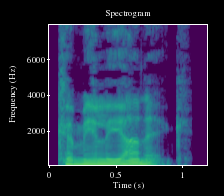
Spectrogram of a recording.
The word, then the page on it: chameleonic: British English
